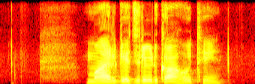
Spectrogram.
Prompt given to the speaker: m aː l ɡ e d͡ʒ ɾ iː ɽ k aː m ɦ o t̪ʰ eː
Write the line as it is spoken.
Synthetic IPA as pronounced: m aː ɾ ɡ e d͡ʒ ɾ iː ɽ k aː ɦ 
